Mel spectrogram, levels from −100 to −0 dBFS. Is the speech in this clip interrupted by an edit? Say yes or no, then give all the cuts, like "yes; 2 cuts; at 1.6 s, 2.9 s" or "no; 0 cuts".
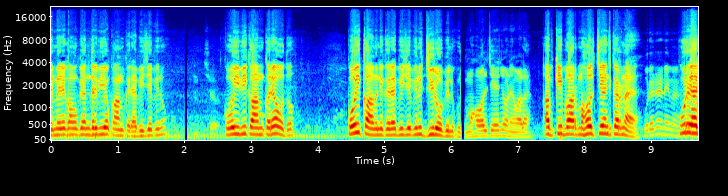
no; 0 cuts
